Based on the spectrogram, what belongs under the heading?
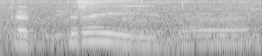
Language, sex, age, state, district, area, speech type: Sanskrit, female, 18-30, Kerala, Thrissur, urban, spontaneous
